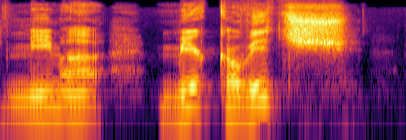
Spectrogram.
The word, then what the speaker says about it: Mirković: is Mima Mirković. I got that right, didn't I? That's the Serbian pronunciation, because you were actually born in Serbia, but yeah.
